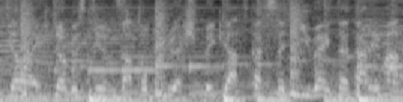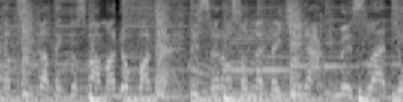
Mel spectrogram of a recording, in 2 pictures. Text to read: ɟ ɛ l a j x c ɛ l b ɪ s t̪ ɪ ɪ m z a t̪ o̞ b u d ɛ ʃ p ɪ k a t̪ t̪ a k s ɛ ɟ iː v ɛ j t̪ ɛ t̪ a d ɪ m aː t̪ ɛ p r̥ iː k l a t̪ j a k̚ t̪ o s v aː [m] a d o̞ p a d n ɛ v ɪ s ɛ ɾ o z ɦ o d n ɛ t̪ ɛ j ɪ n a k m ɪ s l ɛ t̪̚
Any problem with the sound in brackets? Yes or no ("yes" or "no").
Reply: no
